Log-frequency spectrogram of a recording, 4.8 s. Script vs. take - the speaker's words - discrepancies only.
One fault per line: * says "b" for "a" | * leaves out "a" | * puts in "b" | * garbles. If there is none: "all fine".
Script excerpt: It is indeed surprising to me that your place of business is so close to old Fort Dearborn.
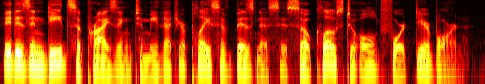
all fine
